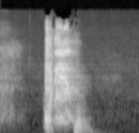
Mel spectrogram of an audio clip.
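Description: A man coughing: a soft breathy exhale at first, then one loud, harsh cough about two-thirds of a second in that dies away within a second.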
